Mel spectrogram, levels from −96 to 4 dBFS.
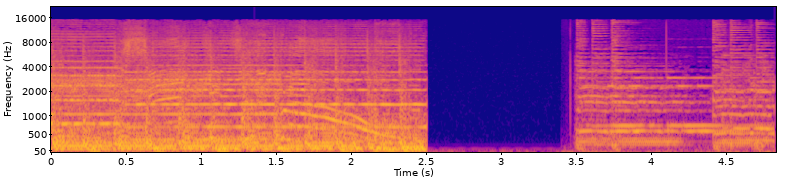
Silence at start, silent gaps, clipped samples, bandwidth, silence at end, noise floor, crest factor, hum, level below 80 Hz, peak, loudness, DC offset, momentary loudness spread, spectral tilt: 0 s; none; under 0.1%; 15.5 kHz; 0 s; -50 dBFS; 12 dB; none; -26 dBFS; 0 dBFS; -11 LUFS; under 0.1%; 10 LU; -4.5 dB/octave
